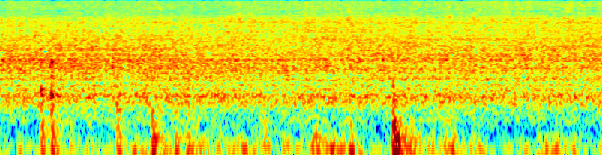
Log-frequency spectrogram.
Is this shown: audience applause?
no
